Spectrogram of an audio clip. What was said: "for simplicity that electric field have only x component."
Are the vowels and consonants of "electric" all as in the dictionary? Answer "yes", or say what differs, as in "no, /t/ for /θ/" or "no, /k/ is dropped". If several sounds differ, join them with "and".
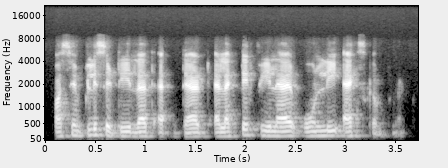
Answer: no, /ɹ/ is dropped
